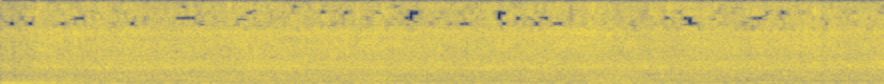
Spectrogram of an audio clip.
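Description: Kadda Aisha hydromassage bathtub's pump running with the massage jets churning the water: a steady motor hum under a broad, even rush of water. It is running normally on its first test.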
